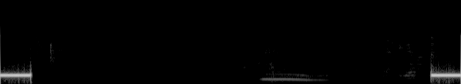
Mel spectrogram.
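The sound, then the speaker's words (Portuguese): Telephone busy signal: two short, steady beeps, one at the start and one at the end, with a faint gliding tone between them and near-silence otherwise. “Tá chamando. O telefone encontra-se ocupado.”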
